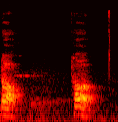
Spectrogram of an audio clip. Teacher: तो वहाँ तक तो हमारी जिह्वा नहीं उलटती, लेकिन आप बोल के देखें ट ठ, थोड़ी सी जिह्वा पीछे की तरफ जा रही है, अर्थात तो वहाँ से उच्चारण के लिए सहायता ले रही है। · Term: मूर्धा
